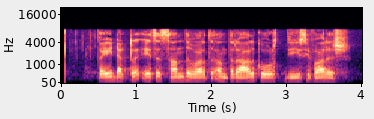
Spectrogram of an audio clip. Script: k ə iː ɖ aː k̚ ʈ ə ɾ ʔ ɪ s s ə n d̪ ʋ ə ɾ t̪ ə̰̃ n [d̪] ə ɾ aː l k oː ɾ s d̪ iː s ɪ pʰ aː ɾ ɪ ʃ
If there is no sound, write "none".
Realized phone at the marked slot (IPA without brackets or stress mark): t̪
